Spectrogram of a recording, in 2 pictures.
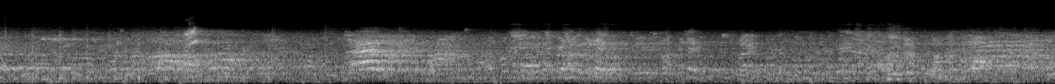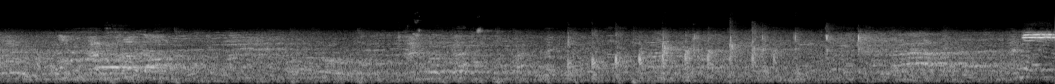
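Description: A crowd of spectators chatters and cheers loudly in a large echoing hall.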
